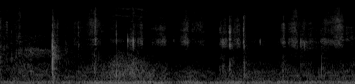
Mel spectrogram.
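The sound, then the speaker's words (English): Scissors trimming yellow, white and pink craft pieces down to size: a few faint, crisp snips spaced irregularly over a low steady hum. “Okay, maybe I can trim these down a little bit.”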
